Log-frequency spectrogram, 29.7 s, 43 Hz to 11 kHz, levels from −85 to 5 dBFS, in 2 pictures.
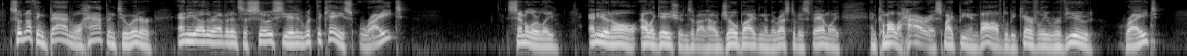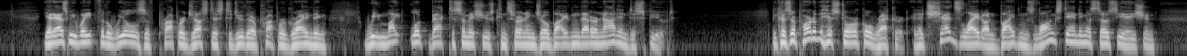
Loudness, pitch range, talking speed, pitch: -19 LUFS, 125-160 Hz, 175 wpm, 140 Hz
